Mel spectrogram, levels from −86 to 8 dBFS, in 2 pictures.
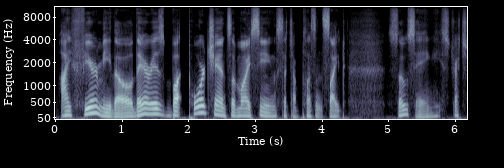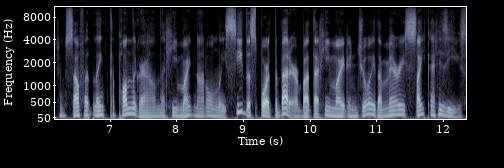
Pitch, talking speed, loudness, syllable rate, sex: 115 Hz, 230 wpm, -22 LUFS, 4.9 syllables/s, male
